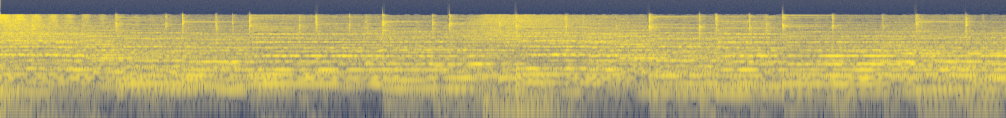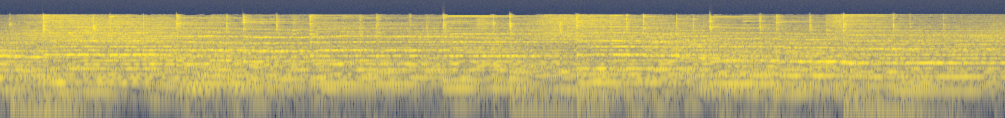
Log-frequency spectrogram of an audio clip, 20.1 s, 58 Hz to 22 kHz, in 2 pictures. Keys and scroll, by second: 6.9 g, 11.1 g, 17.7 s, 19.3 g.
